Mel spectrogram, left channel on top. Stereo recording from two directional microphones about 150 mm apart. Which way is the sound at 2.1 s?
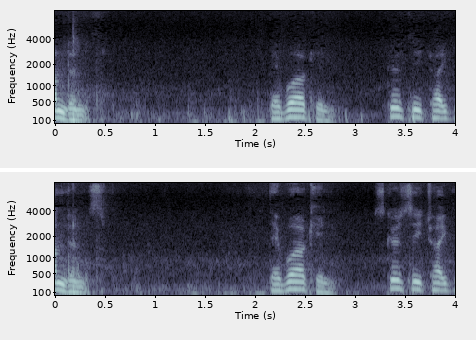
20° right (ahead or behind).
